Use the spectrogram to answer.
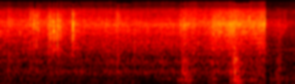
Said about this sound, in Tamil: வெங்காயம் சேர்த்து கொஞ்ச நேரம் நல்லா வதக்கி விடலாமா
